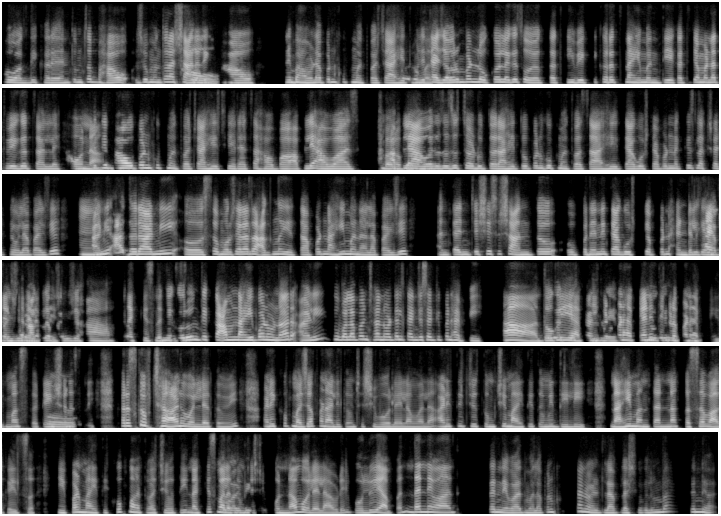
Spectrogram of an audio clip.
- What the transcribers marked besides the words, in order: in English: "हँडल"; in English: "हँडल"; in English: "हॅप्पी"; in English: "हॅप्पी"; in English: "हॅप्पी"; in English: "हॅप्पी"
- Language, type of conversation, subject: Marathi, podcast, ‘नाही’ म्हणताना तुम्ही कसे वागता?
